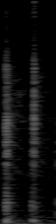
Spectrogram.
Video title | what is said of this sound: Making Sourdough Bread | it sounds a little bit better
